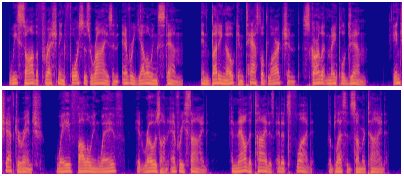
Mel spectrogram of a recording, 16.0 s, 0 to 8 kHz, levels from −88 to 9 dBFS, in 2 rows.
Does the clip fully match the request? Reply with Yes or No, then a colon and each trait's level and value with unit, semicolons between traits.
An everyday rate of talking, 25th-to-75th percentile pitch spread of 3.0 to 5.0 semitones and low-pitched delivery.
Yes: average, 160 wpm; average, 3.7 semitones; low, 110 Hz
